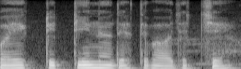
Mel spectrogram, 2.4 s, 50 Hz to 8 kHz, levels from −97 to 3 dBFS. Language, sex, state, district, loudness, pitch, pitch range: Bengali, male, Assam, Hailakandi, -17 LUFS, 115 Hz, 105-115 Hz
